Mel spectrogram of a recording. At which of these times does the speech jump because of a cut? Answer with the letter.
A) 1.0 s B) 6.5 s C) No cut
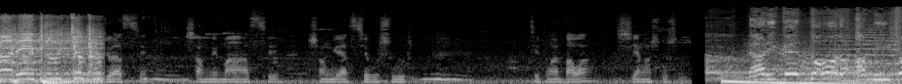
A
